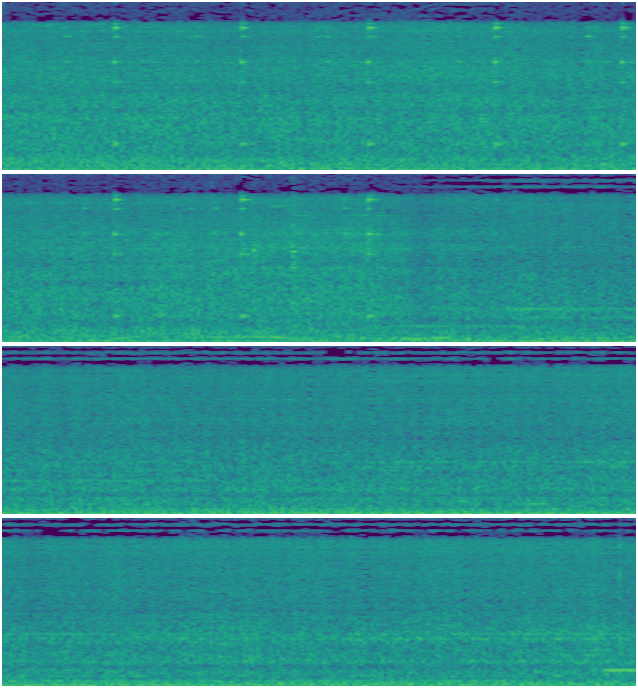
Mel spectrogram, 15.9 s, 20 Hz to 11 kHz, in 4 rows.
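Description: MTR East Rail Line electric train running along the track: a steady rumble with regular light clicks about once every 0.8 seconds. About six seconds in, this gives way to a steadier, somewhat louder ride noise heard from inside a moving train, with faint steady tones over the rumble.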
